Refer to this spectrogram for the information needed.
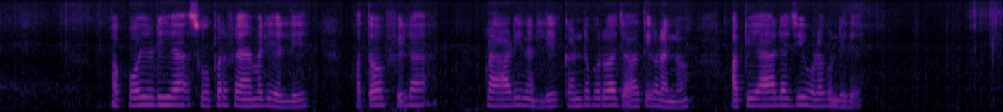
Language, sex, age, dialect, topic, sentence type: Kannada, female, 25-30, Coastal/Dakshin, agriculture, statement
